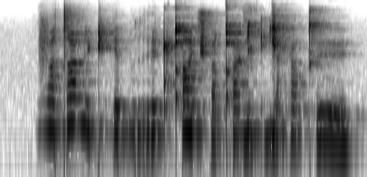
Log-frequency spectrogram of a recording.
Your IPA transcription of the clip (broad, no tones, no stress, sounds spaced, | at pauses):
v u tˤ ɵ ɦ i ʈ h ɛ p u r ɛ ʈ qʼ ɔ t͡ʃʼ u qʼ œ ɡ e ʈ ɡ e ħ ɔ kʼ ø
